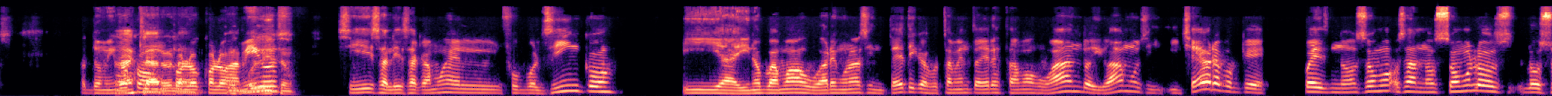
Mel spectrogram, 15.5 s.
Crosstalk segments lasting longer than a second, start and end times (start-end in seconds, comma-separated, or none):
1.1-3.0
